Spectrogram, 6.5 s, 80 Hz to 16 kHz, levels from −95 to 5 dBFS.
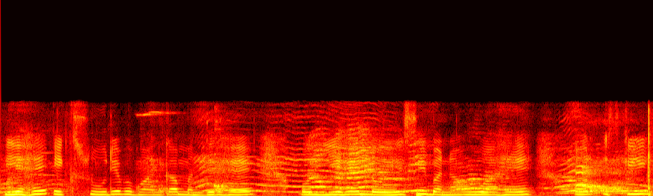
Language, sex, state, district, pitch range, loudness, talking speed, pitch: Hindi, female, Rajasthan, Jaipur, 220-250 Hz, -20 LUFS, 155 wpm, 230 Hz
